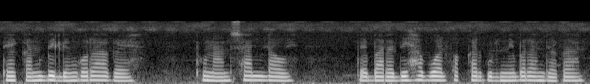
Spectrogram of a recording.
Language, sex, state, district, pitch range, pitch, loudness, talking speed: Chakma, female, Tripura, Unakoti, 175-190 Hz, 185 Hz, -14 LUFS, 140 wpm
